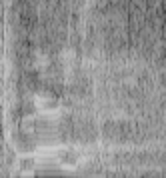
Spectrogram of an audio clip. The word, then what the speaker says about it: Kamala: do you pronounce it it's with a comma like a comma right like a comma remember he couldn't pronounce her name he was saying her name wrong and she tried to interrupt him know my name was kamala like comma i remember that like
